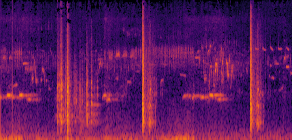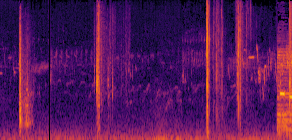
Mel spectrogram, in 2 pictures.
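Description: Sharp, light taps and clicks, about seven of them one to two seconds apart, as small cardboard-framed wire-mesh parts of a miniature model are set in place, with bird chirps in the background. Music comes in near the end.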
